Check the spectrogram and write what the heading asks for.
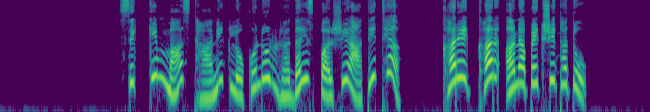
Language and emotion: Gujarati, surprised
